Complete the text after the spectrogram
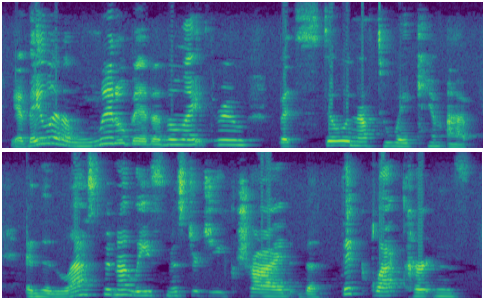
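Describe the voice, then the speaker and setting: Reading a picture book to young children, a teacher with a slightly low voice uses simple explanations and pauses often to ask questions. The audio is somewhat dull and lo-fi.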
